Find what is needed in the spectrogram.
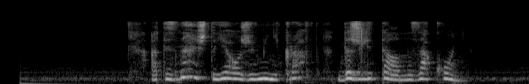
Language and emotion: Russian, positive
